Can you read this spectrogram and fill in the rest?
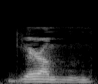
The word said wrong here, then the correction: Gemariah: no, that's not right. You guys had to look that up on your own here. Gemariah is the actually pronunciation there.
